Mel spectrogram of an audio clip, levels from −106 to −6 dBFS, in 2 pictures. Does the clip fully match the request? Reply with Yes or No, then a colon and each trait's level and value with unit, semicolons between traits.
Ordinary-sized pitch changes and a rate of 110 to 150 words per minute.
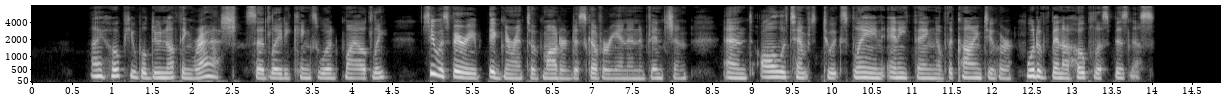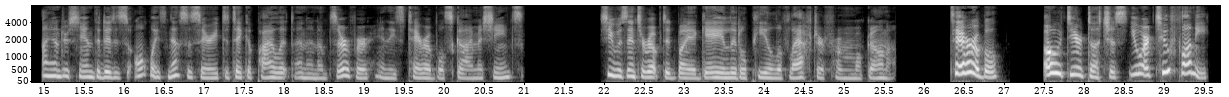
No: average, 3.9 semitones; average, 160 wpm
